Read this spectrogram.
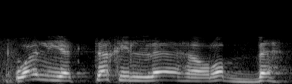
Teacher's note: شوف الباء هنا ايه الباء مشددة والهاء مرققة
